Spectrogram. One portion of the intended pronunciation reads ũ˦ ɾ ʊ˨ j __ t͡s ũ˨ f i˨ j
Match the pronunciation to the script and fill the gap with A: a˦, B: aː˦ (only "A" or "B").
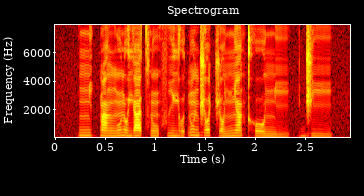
A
